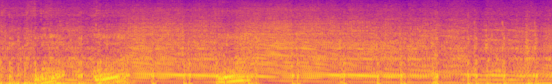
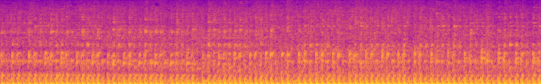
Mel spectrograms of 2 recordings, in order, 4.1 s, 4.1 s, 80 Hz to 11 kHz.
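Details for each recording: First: so here's a yamaha 90. there's nothing really wrong with it other than i need to detail it but i will start up just to show you guys how you know great they run Second: Three-cylinder outboard reading about 30 psi below its usual 120 psi compression, run after new plugs, oil and filter. The throb is uneven and stumbling, running on two cylinders. The top plug shows rust and water.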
